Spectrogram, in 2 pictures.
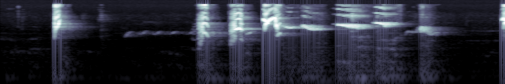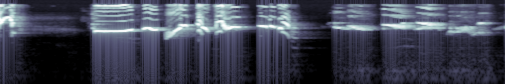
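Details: Calling female Oriental magpie-robin in breeding condition, aimed at a male: scattered sharp ticks that build into a long, rapid string of varied whistles and scratchy chirps.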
